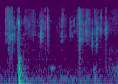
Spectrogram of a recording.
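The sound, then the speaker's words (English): Paper crinkles and rustles in quick, irregular bursts as a cat plays with it on a desk, with a soft thump near the start as it's batted about. No one speaks. “My cat's playing with paper on my desk, so let me just get this right here.”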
